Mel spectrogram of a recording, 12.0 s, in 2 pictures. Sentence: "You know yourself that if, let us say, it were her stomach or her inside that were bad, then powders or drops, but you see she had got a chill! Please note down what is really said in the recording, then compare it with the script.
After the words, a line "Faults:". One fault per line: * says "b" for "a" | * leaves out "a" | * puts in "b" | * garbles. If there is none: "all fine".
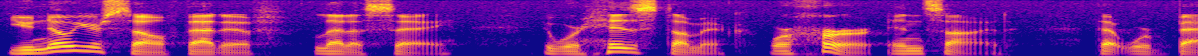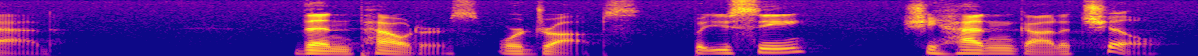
"You know yourself that if, let us say, it were his stomach or her inside that were bad, then powders or drops, but you see she hadn't got a chill!
Faults:
* says "his" for "her"
* says "hadn't" for "had"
